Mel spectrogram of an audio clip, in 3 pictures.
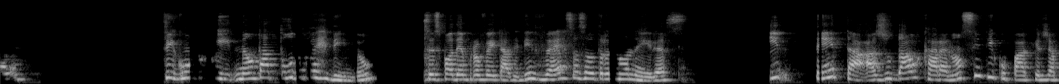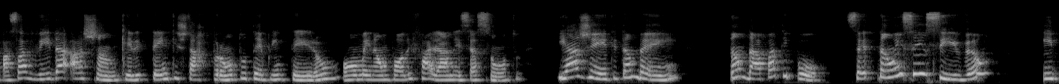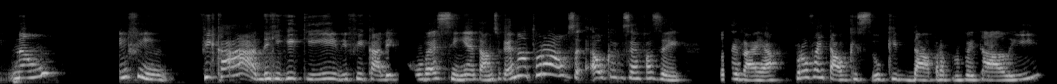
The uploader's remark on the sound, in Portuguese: Esse episódio foi gravado remotamente.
